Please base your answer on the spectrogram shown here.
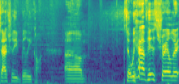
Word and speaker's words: Billy Kane: back, and it's not Billy Kane, it's Billy Khan. That's how it's pronounced. Don't ask me why. I understand there's an E at the end, it should be Kane, but it isn't.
